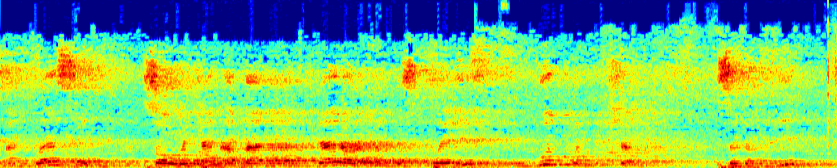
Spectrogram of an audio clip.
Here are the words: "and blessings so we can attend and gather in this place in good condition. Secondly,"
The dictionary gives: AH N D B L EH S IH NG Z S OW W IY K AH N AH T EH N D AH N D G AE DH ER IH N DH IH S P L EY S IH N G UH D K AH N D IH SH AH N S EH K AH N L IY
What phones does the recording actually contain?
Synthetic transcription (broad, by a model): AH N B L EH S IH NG S OW W IY K AH N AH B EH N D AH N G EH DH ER IH N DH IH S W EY IH N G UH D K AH N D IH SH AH N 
